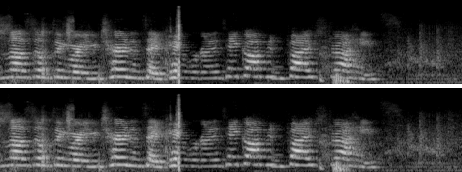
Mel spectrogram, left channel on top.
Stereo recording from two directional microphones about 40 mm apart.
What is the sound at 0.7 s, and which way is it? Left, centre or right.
Speech, centre.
